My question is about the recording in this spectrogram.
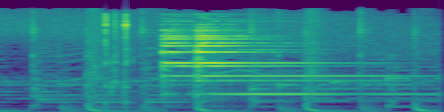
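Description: A bright bell chime sound effect rings out just under a second in and slowly fades. It plays over background dance-pop music with a steady beat. The chime is the stock "ding" of a YouTube subscribe-and-notification-bell animation.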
